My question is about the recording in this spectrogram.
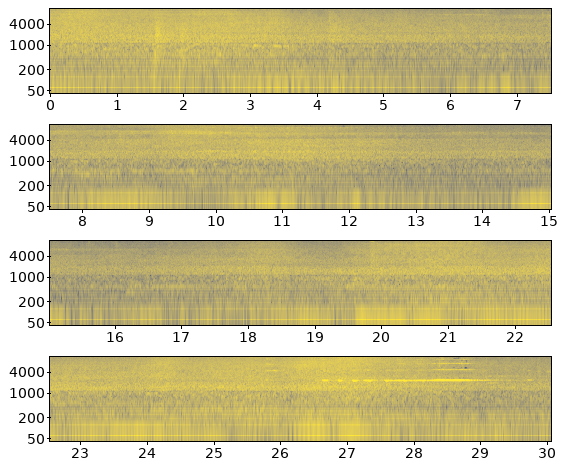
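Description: Motor traffic on a city street: a steady low rumble that swells and fades as vehicles pass, with a short high-pitched squeal near the end.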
